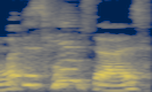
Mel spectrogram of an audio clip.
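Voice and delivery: voice catching, cracking and breaking. Explaining what a hinge does during an exercise demonstration, cracking voice. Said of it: "my voice is cracked".

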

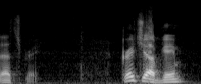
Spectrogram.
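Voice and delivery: sarcastic, mock-congratulating, mock-praising tone. Reacting to the opposing catcher's four triples in the stats: sarcastic. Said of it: "as I like to say whenever I'm being sarcastic".

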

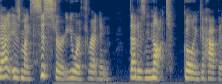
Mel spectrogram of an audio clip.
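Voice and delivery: spoken in a hiss. Reading a story aloud, a woman defends her sister from a man, hissing. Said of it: "she hisses".

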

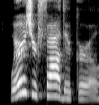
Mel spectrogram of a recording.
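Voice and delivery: disrespectful, insulting tone. The Count, lying on cushions, questions Ursula, insolent. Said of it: "His tone was insolent".

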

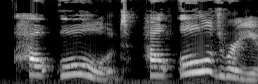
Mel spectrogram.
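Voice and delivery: loud shouting. Narrator reading the pea's line to a boy, shouted. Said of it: "shouted the pea".

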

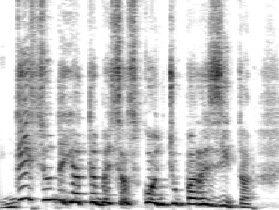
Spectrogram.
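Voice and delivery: screaming in a strange, wild, swooping voice. Narrating a mother yelling for Bohdan, screaming in a strange voice. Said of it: "не своїм голосом кричить мати".

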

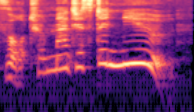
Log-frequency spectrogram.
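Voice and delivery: loud put-on startled voice. A lord answers the king, pretending to be startled. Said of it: "pretending to be startled".

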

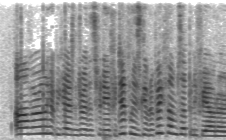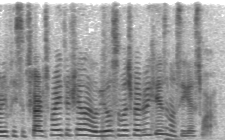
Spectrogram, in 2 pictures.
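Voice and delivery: very fast, rushed, rattled-off breakneck patter. Youtuber signing off to viewers at the end of a video, talking very fast. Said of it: "Why do you say it so fast?".

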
